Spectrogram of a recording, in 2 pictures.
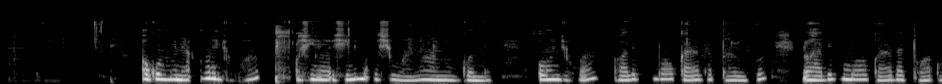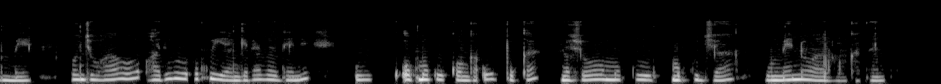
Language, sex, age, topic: Oshiwambo, female, 18-24, agriculture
